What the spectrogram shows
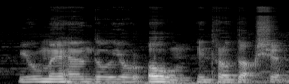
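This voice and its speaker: Over faint music in the background, a man uses a put-on character voice with monotone, flat intonation at a fairly slow pace. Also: medium pitch for a man. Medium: audio drama. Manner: calm, authoritative, formal.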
